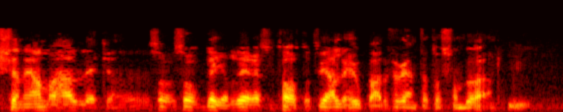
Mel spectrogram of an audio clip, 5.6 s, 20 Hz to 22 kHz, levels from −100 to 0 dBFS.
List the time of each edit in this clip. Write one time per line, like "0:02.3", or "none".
none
